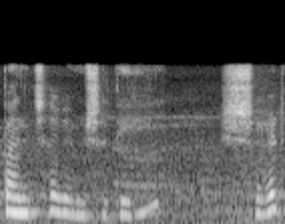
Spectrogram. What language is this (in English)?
Sanskrit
